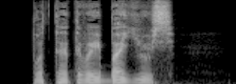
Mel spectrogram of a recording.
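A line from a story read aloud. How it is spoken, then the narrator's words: Quick angry whisper. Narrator (Russian): быстрым злым шепотом ответила Надя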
